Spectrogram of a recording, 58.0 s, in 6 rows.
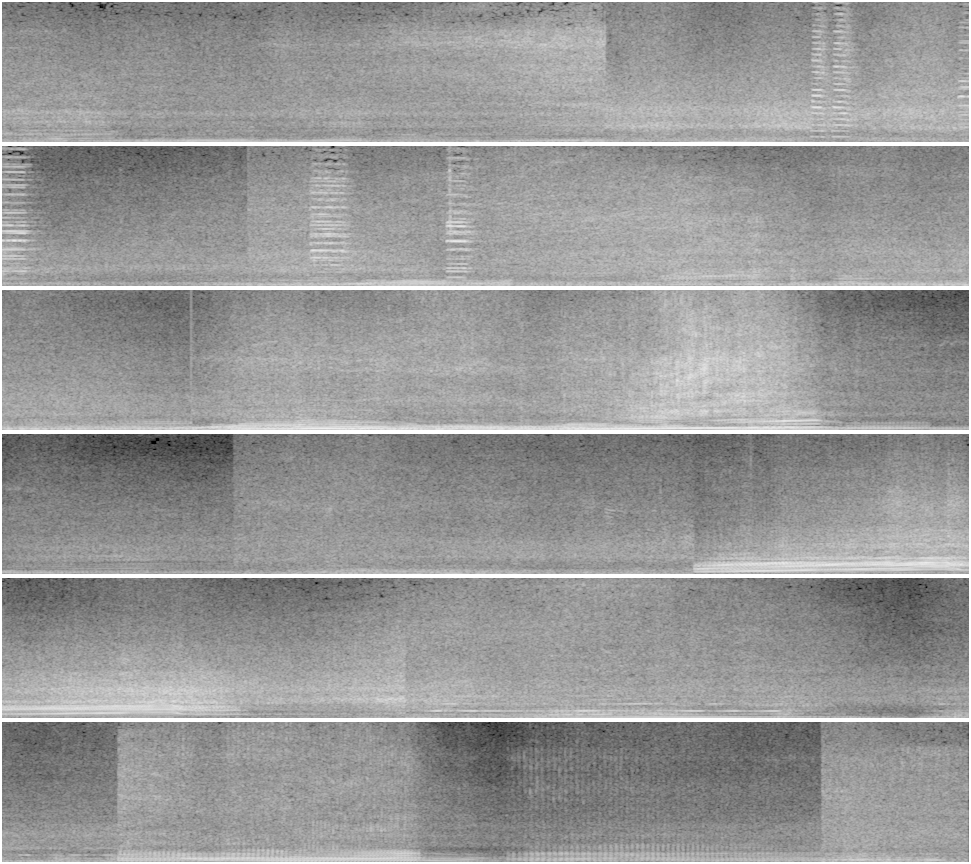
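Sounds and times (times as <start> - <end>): sports car engines revving: 0.0 - 8.1, 11.8 - 30.6, 31.3 - 47.4, 48.0 - 58.0
car horn toots: 8.1 - 8.6, 9.6 - 10.1, 12.7 - 13.4, 14.1 - 14.6.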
